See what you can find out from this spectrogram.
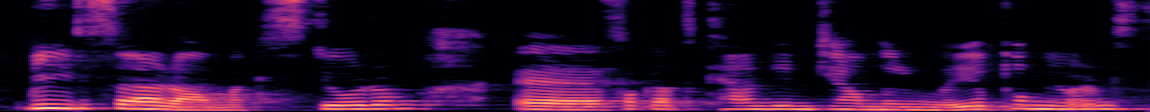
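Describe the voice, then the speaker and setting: Noticeable background noise sits behind a woman whose fairly high pitch carries lively intonation. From Turkey, Ankara. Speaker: startup founder. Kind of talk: interview. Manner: hesitant, many fillers.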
